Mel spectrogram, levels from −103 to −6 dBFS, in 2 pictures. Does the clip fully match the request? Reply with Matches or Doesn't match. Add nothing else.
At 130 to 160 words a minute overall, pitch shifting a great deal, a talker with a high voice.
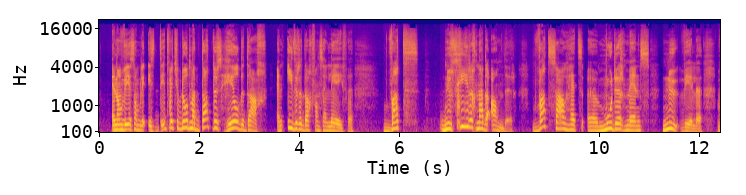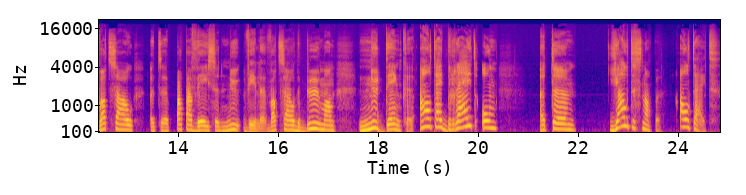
Doesn't match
